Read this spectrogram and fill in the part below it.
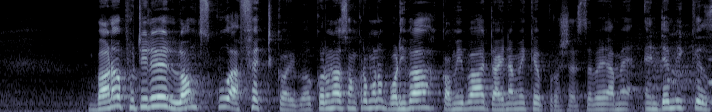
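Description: A young man speaks calmly and clearly into a microphone, like a news presenter.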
